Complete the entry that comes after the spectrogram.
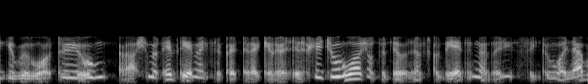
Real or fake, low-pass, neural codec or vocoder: fake; 3.6 kHz; autoencoder, 44.1 kHz, a latent of 192 numbers a frame, MeloTTS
